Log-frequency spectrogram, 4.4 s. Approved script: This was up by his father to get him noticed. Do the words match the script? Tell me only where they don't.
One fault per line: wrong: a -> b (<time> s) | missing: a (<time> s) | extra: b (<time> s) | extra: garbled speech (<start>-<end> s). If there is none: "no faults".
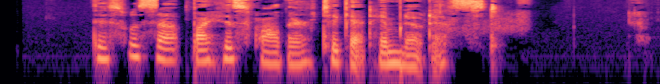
no faults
